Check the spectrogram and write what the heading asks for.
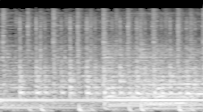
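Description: Afro house DJ mix: a steady kick drum about twice a second under sustained synth tones. The crisp high percussion drops out at the start while the kick and pads carry on.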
